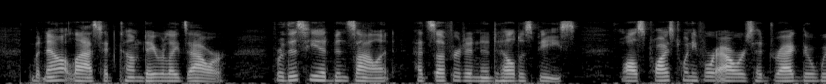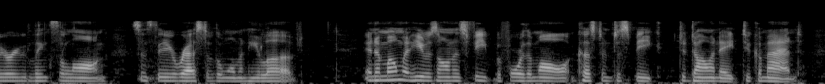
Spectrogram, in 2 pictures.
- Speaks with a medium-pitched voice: Yes, medium, 165 Hz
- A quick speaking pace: Yes, fast, 210 wpm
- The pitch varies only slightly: Yes, narrow, 1.6 semitones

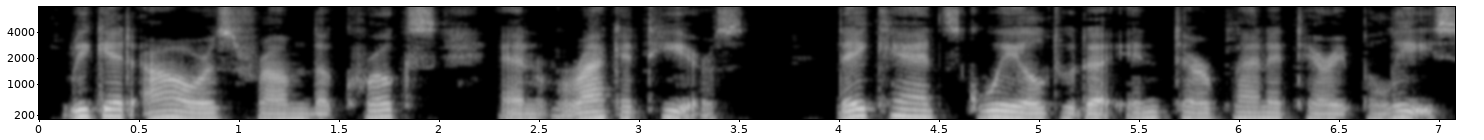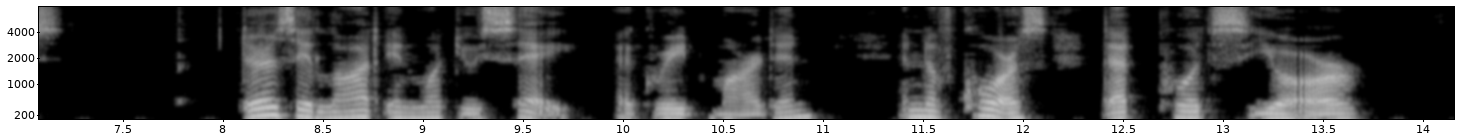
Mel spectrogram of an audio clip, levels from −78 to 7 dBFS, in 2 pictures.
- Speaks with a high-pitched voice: No, medium, 140 Hz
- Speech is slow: Yes, slow, 125 wpm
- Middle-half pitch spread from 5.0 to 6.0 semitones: No, average, 4.5 semitones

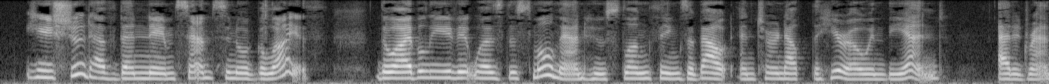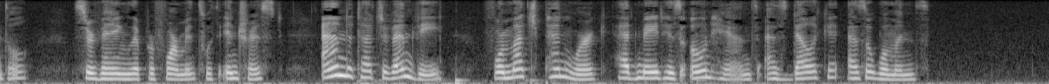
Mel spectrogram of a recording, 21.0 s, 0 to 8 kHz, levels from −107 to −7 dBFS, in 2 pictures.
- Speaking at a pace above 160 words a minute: No, average, 155 wpm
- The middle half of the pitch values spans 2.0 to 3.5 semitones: Yes, average, 2.9 semitones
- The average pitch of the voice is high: Yes, high, 205 Hz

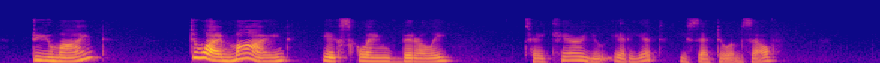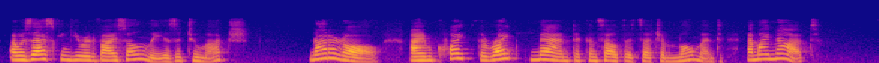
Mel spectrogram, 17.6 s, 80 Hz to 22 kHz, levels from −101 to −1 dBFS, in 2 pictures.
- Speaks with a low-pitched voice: No, high, 200 Hz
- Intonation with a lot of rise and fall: Yes, wide, 5.7 semitones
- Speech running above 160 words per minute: No, average, 155 wpm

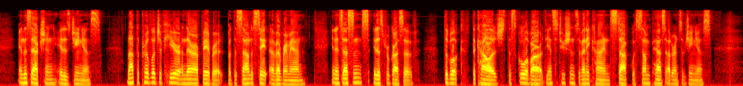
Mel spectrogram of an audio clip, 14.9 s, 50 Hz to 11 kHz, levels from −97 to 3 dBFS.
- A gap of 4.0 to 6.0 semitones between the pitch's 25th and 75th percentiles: No, average, 2.9 semitones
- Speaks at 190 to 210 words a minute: Yes, average, 195 wpm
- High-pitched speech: No, low, 120 Hz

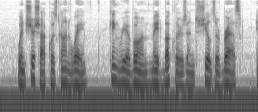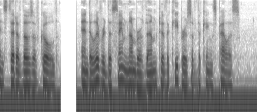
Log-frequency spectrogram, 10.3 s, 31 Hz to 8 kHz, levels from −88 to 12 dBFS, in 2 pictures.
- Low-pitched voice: Yes, low, 115 Hz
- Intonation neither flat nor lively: No, narrow, 2.1 semitones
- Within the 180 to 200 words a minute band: Yes, average, 190 wpm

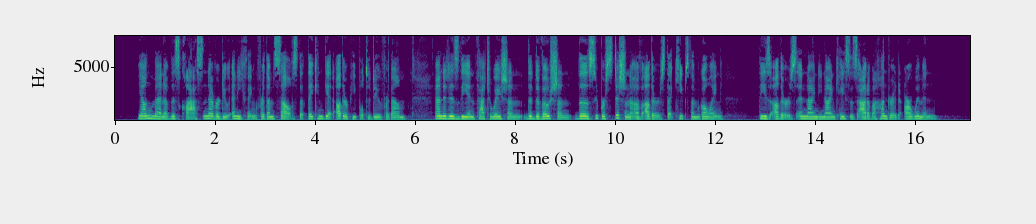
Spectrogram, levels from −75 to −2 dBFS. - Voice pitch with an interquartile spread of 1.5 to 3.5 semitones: Yes, narrow, 2.5 semitones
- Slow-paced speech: No, average, 165 wpm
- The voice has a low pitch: No, high, 190 Hz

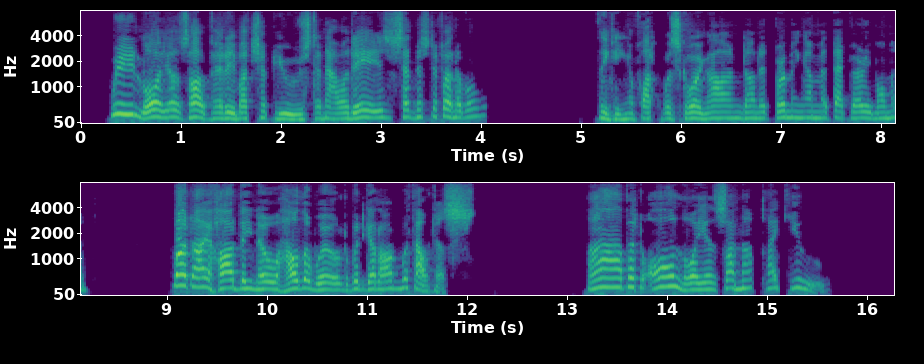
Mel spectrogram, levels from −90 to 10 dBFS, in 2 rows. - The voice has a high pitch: No, medium, 180 Hz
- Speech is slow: No, average, 165 wpm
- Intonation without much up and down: No, average, 4.3 semitones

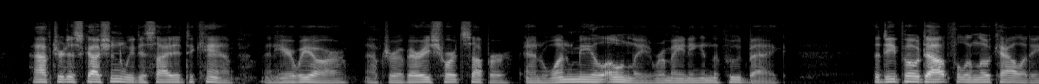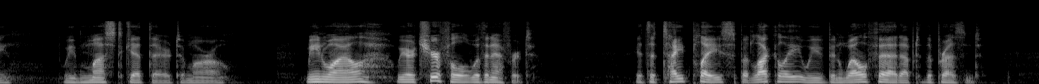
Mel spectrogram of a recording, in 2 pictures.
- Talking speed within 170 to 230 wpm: No, average, 160 wpm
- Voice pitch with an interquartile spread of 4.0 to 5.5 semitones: No, average, 3.2 semitones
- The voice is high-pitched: No, low, 105 Hz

